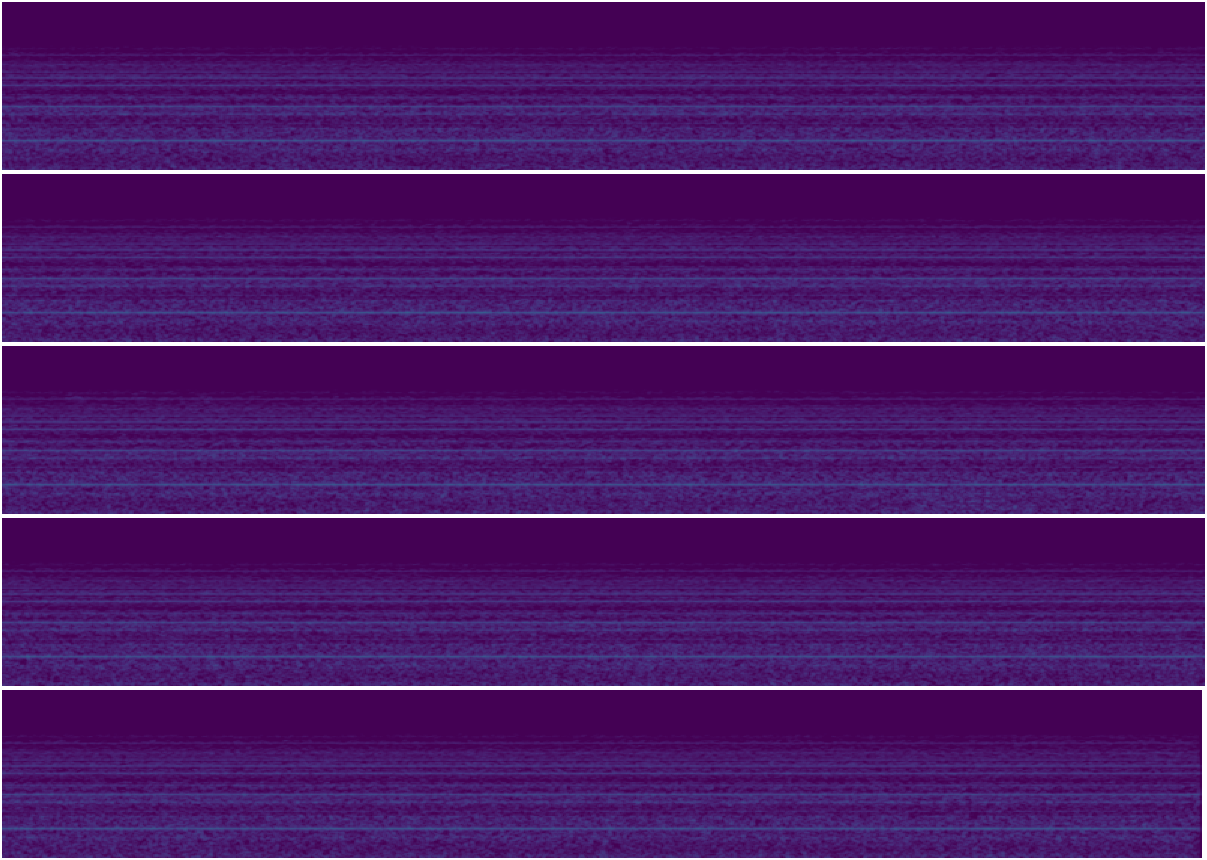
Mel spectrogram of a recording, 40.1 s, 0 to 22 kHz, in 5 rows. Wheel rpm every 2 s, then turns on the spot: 0, 0, 0, 0, 0, 0, 0, 0, 0, 0, 0, 0, 0, 0, 0, 0, 0, 0, 0, 0.
none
